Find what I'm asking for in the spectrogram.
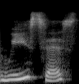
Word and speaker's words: WiCyS: Fun fact is that we often go by our acronym WSIS, W-I-C-Y-S, and we pronounce it WSIS like we sisters because we are a global cyber sisterhood.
